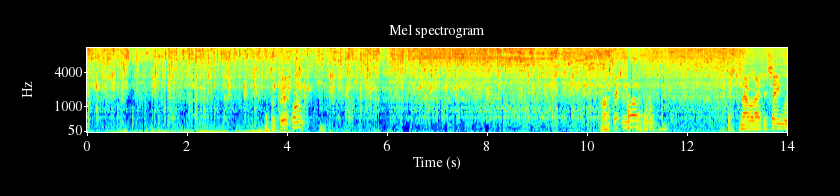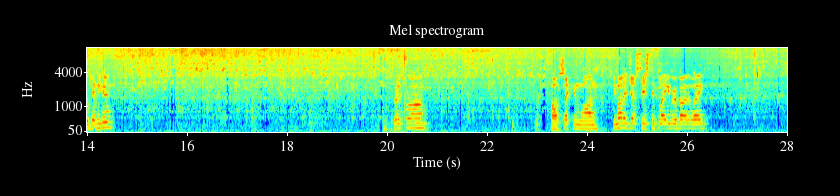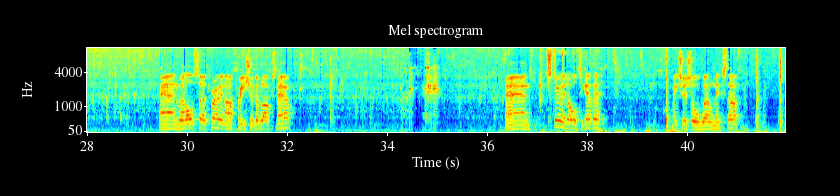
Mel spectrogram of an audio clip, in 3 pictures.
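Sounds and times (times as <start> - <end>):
food sizzling in hot oil: 0.0 - 41.9
kitchenware clink: 10.4 - 11.7, 34.3 - 35.2.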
